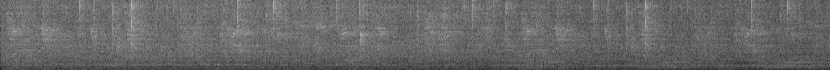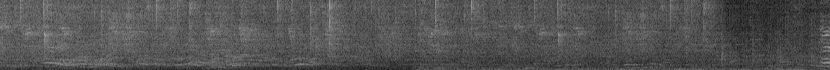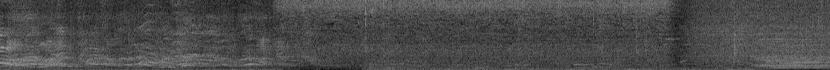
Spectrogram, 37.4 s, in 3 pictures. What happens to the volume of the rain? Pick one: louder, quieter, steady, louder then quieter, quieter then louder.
quieter.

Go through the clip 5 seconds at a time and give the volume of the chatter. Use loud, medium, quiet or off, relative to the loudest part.
medium, medium, medium, medium, medium, loud, medium, loud.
